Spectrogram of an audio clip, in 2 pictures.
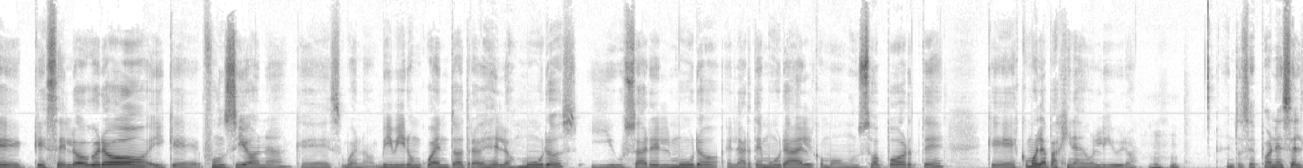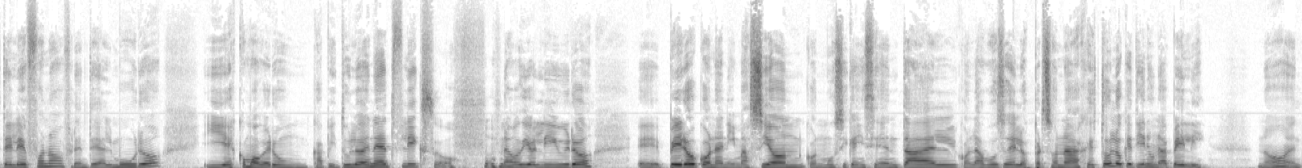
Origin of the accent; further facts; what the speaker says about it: Montevideo, Uruguay; porque obviamente como montevideanos o como un colectivo internacional, nosotros no vamos a decidir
